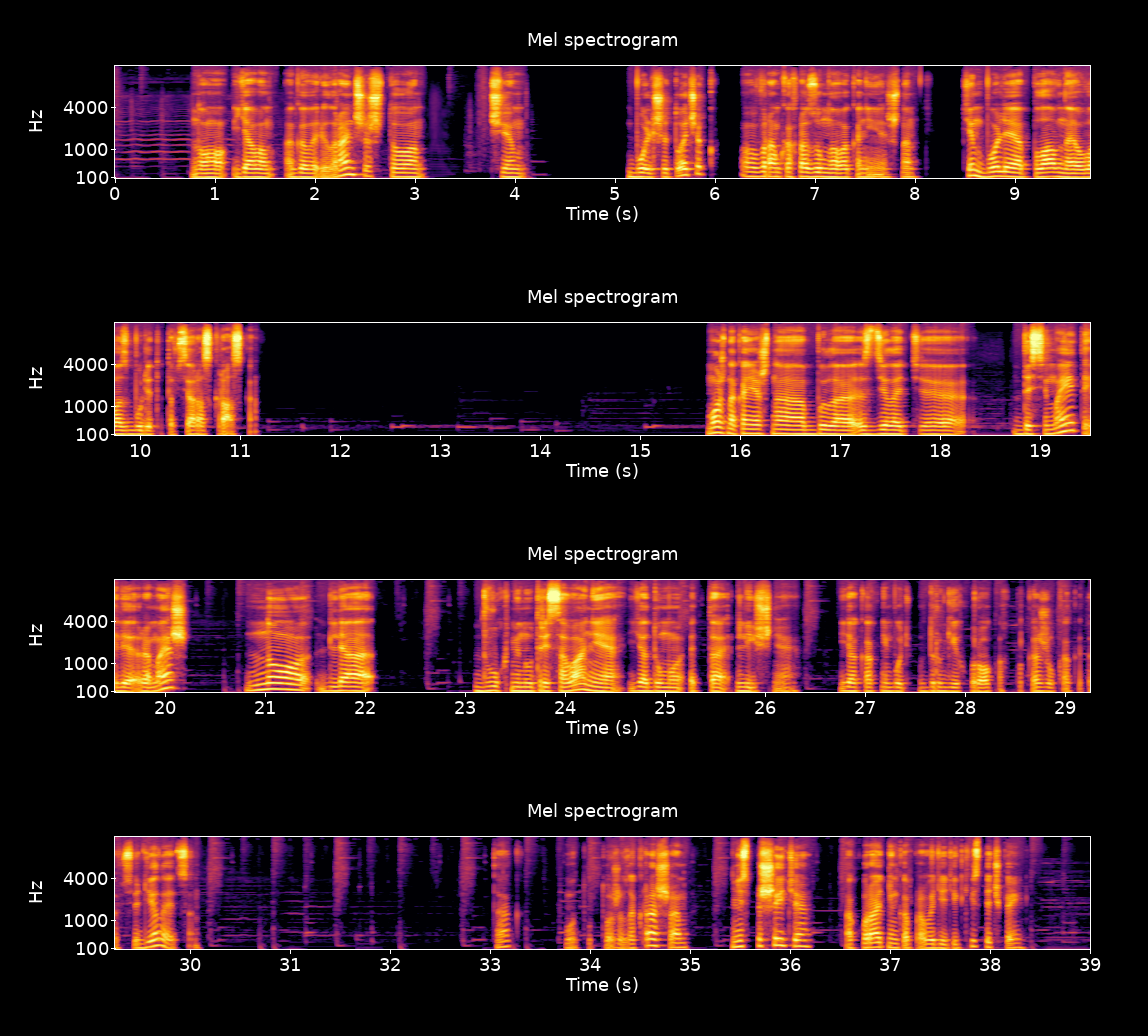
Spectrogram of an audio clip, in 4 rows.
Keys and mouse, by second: 0.7-1.8 drag, 2.8-6.4 drag, 7.3-9.0 drag, 9.7-12.1 drag, 11.7 shift+middle click, 13.0-15.0 drag, 15.8-17.8 drag, 18.3-20.0 drag, 19.7 shift+middle click, 21.0-23.3 drag, 24.2-26.2 drag, 26.8-28.2 drag, 29.6-31.0 drag, 31.7-35.5 drag, 36.2-37.7 drag, 37.4 ctrl+middle click, 38.2 ctrl+middle click, 38.7 shift+middle click.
